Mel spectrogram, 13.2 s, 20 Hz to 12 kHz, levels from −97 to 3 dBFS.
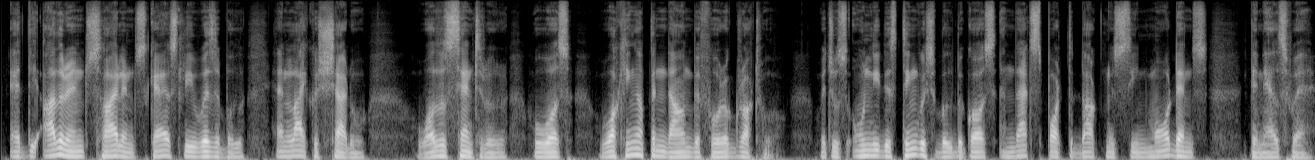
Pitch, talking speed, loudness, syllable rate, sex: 100 Hz, 175 wpm, -20 LUFS, 5.9 syllables/s, male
